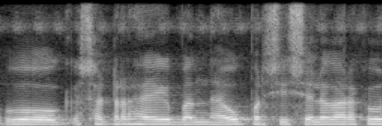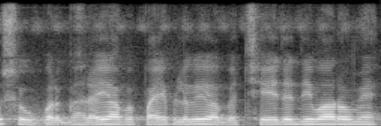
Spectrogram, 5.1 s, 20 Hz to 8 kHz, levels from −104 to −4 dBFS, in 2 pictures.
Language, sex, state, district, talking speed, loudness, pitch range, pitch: Hindi, male, Haryana, Jhajjar, 285 wpm, -17 LUFS, 145-155 Hz, 150 Hz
